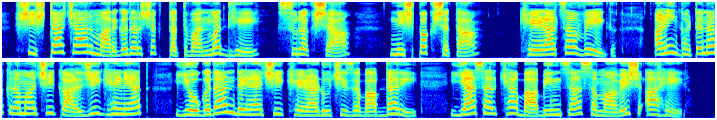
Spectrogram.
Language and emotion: Marathi, neutral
